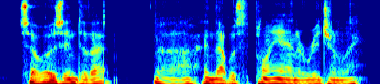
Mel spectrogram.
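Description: Somewhat breathy speech in an American accent moves at a moderate pace with ordinary pitch variation against a quiet background. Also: man. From Virginia, Norfolk. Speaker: pastor. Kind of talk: sermon excerpt; radio interview.

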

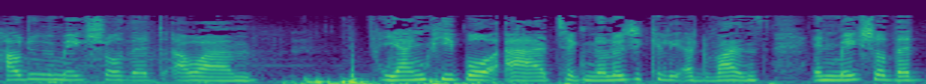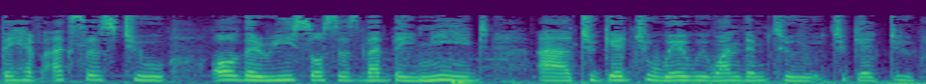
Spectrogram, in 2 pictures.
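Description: Music plays in the background as a woman speaks. Her pitch is medium and her intonation fairly even. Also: moderate pace. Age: 20s. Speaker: university project coordinator. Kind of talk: radio interview. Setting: radio studio.

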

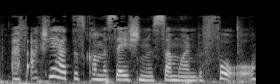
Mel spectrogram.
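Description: Her voice has a somewhat breathy quality. The woman's intonation is lively. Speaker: PR and digital freelancer, blogger. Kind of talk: casual chat. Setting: studio.

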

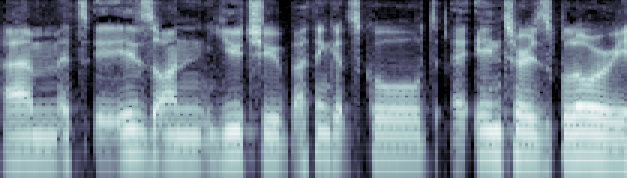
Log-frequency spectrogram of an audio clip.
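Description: In a dry, close sound with no echo, a man talks at a moderate pace and medium pitch with monotone, flat intonation. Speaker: artist and minister. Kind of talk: casual radio interview. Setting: radio studio.

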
